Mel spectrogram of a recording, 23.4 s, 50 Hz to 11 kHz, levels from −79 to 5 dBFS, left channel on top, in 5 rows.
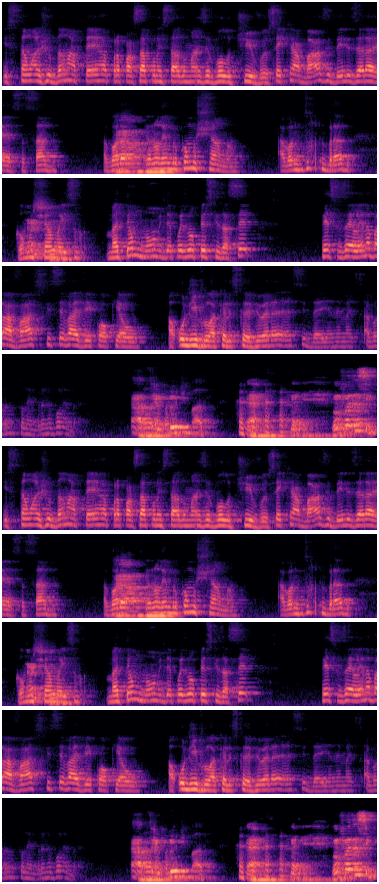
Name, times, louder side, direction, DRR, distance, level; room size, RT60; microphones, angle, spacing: voice 1, 0.0-5.4 6.0-7.6 8.1-9.1 9.5-10.4 10.7-12.5 13.4-15.8 16.1-19.7 20.5-21.3 21.7-22.4, equal, 5° left, 5 dB, 1.1 m, -23 dB
voice 2, 6.1-6.7 9.7-10.2 20.4-21.3 21.8-23.4, right 1 dB, 35° right, 3 dB, 4.0 m, -20 dB
28.5 x 16.5 x 3.0 m, 0.37 s
head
